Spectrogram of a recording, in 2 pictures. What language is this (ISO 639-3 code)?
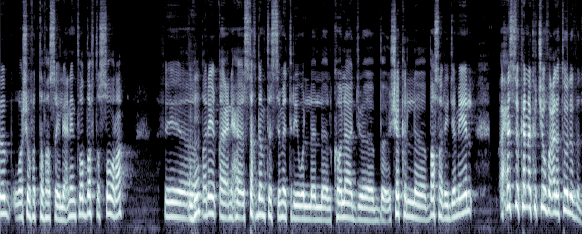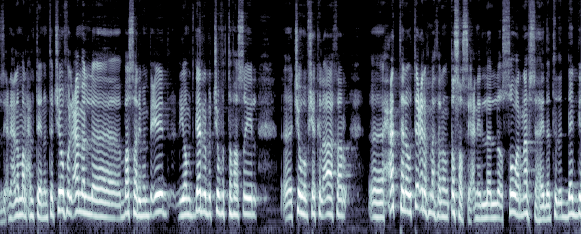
ara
